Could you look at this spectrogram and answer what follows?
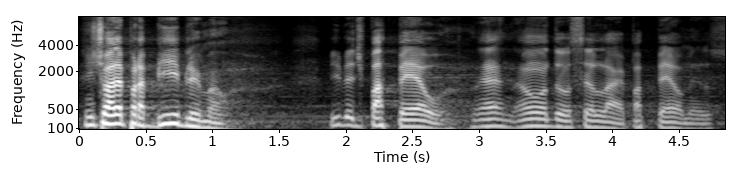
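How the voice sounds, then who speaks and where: A man with a Brazilian Portuguese accent preaching a sermon, impassioned, swinging from loud to hushed. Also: mid-range voice, a little fast, in a large hall.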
